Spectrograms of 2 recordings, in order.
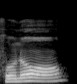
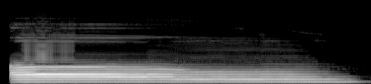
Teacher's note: सुनो, तो सु और नो बोलने में जो है सो, ओकार बोलने में जो है सो 3 मात्रा का समय लगा। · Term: प्लुत स्वर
